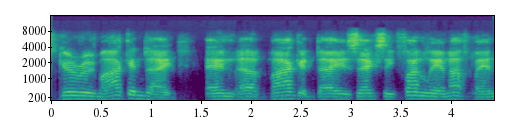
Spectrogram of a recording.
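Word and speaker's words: Markandeya: a real Hindu god it's Market day and it's spelled m a k my name is Mark um m a r k a n d e y a and really sounds like EO like the old song Right EI EO he's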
